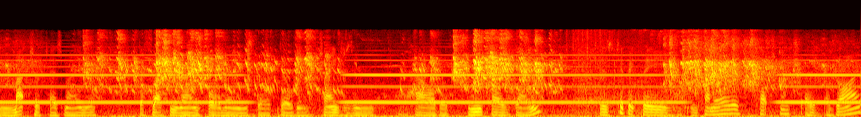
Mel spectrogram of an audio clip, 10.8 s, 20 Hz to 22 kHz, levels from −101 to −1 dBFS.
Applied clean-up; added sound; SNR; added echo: none; Bird vocalization, bird call, bird song / Crow + Wind instrument, woodwind instrument; -4 dB; none.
